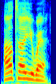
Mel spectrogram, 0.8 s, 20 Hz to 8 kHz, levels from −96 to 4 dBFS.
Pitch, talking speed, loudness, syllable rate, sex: 200 Hz, 285 wpm, -14 LUFS, 6.3 syllables/s, female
